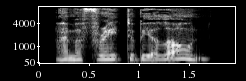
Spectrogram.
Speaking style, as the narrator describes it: mother moaned

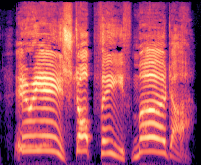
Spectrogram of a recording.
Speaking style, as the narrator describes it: Chickweed roars out

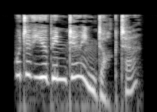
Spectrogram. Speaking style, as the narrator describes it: cried Mrs

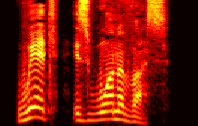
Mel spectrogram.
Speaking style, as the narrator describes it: she says sharply

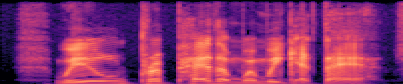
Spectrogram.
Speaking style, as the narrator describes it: said the Arch-Chancellor through gritted teeth

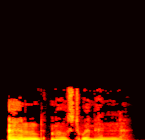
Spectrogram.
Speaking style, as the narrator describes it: Shiriam replied coolly

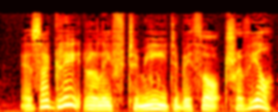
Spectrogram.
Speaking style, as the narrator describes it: Jamie said very dryly

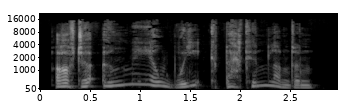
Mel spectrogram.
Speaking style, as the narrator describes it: he murmured thoughtfully

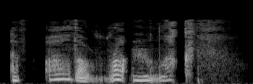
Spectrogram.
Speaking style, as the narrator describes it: I murmured

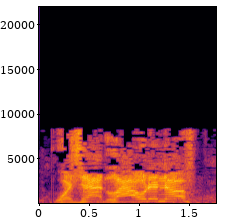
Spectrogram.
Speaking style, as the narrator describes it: He said, yelling into the pail and producing a noisy echo

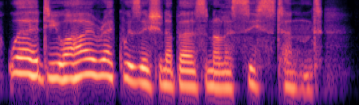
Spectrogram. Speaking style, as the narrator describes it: she asked in an amused tone

